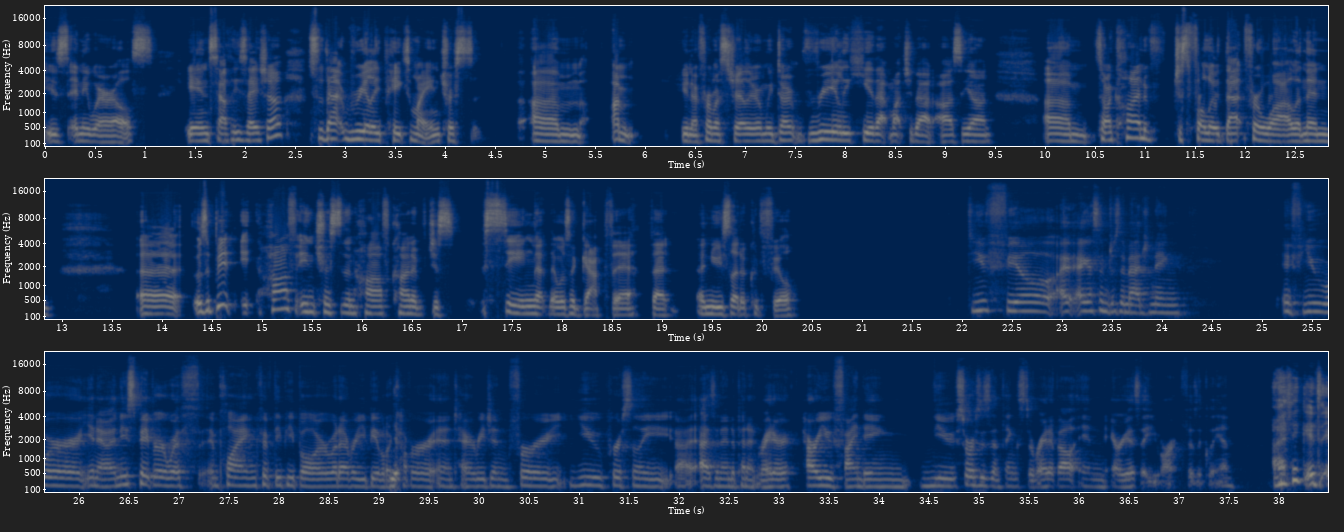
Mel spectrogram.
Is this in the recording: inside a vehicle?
no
